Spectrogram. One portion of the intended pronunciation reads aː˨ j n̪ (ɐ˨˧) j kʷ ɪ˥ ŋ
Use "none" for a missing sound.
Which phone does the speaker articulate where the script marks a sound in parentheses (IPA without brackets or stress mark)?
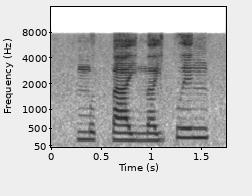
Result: ɐ˨˧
